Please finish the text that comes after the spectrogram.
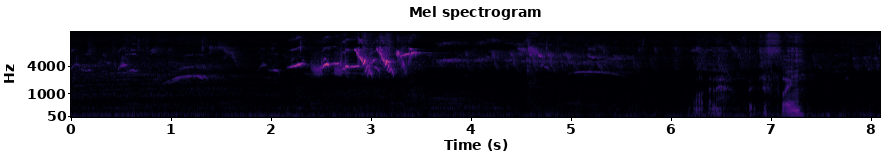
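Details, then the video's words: Double-collared seedeater in the wild giving a brief, high twittering song burst with quick slurred notes, followed later by a human voice and a faint single whistled note. "COLEIRO SOLTO FORTE CHEGOU PICANDO CANTO!!!"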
